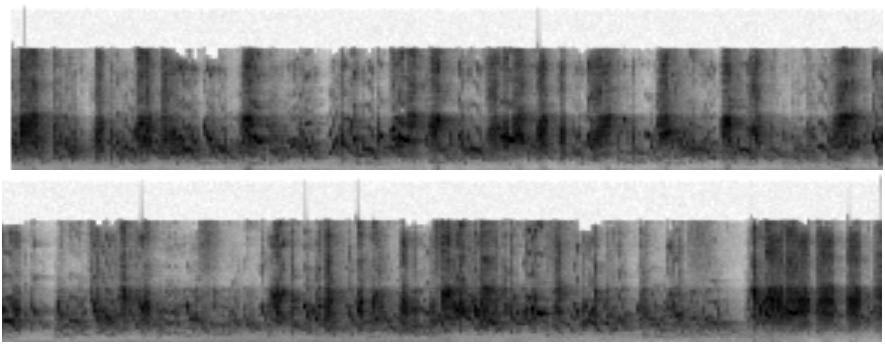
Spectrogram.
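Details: Pet budgerigars singing on a perch: dense, continuous chattering warble of quick squeaky notes and harsh squawks, several birds overlapping, with a faint low hum behind.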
